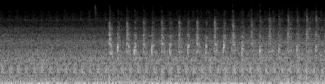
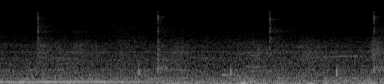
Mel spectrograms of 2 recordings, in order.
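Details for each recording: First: 2007 Honda Odyssey at idle with EVAP codes for low/no purge flow (P0497), purge valve commanded: fast light ticking, two or three a second, over steady idle; sounds like a vacuum leak, cause suspected, not confirmed. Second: 2007 Honda Odyssey with EVAP low purge flow codes (P0497), engine stopped, purge control solenoid commanded by a scan-tool actuation test: crisp, evenly spaced clicks about once a second, so the valve responds.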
